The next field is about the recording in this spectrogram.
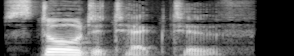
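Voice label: "store detective", English, British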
